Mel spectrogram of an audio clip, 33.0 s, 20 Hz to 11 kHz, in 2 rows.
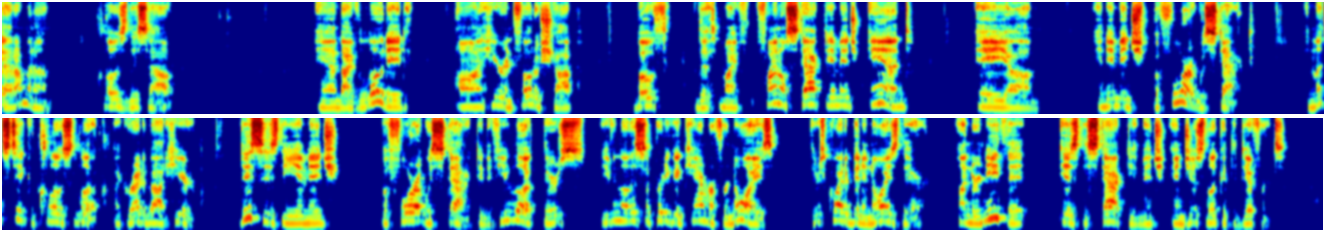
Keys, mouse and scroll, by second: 1.3 shift+click, 16.5 shift+click, 29.0 shift+click.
